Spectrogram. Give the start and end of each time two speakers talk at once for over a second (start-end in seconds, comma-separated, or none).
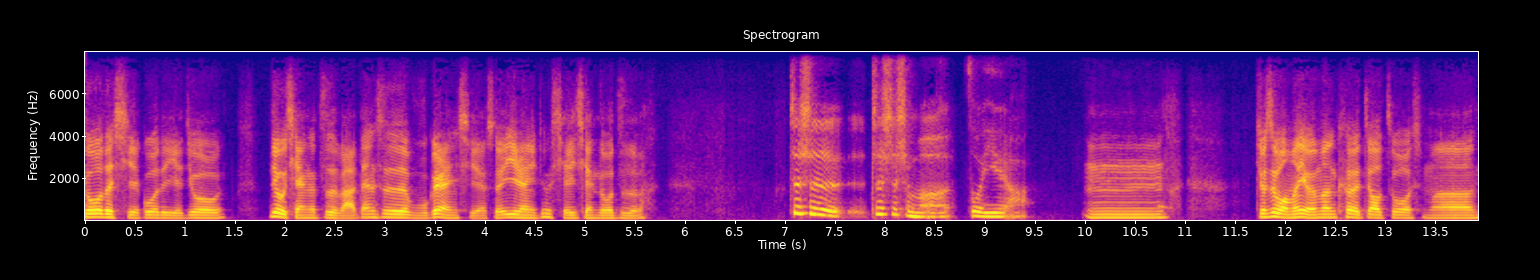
none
